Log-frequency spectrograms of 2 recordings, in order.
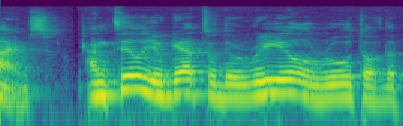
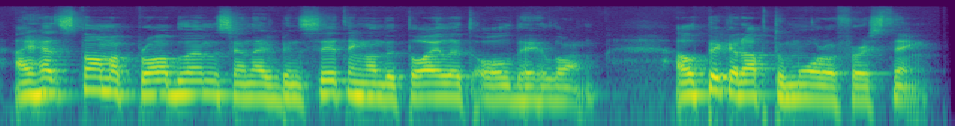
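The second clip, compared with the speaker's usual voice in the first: ordinary talk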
